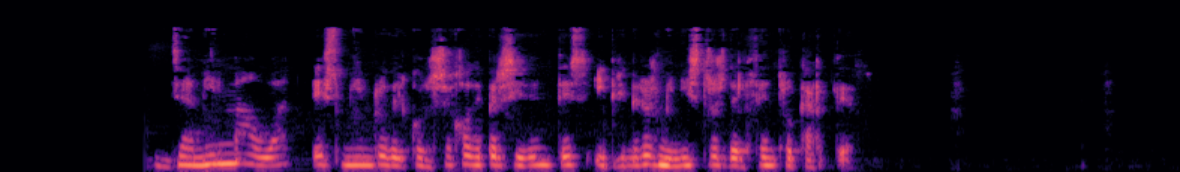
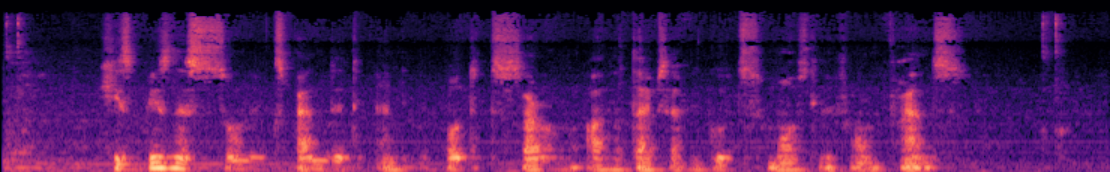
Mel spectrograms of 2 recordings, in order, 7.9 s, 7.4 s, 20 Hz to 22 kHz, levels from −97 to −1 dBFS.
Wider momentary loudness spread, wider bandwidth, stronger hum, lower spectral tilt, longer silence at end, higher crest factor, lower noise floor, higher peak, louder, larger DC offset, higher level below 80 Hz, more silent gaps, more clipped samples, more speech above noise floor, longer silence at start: second, 9 LU vs 20 LU; second, 11.5 kHz vs 16.5 kHz; neither; about the same, -4.5 dB/octave vs -5.5 dB/octave; first, 2.2 s vs 0.3 s; about the same, 18 dB vs 22 dB; first, -89 dBFS vs -52 dBFS; second, -16 dBFS vs -2 dBFS; second, -32 LUFS vs -24 LUFS; neither; second, -70 dBFS vs -44 dBFS; neither; neither; first, 57 dB vs 29 dB; first, 1.05 s vs 0.05 s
